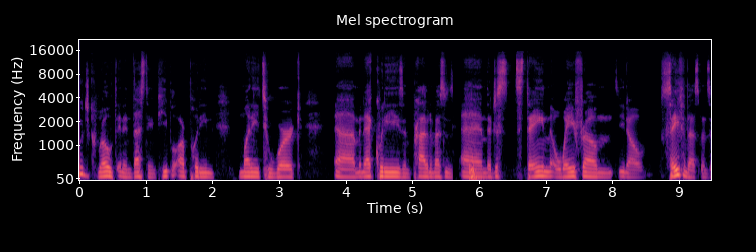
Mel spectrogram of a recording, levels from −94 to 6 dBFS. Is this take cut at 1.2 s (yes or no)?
no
